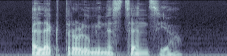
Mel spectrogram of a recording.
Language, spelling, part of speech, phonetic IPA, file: Polish, elektroluminescencja, noun, [ˌɛlɛktrɔlũmʲĩnɛˈst͡sɛ̃nt͡sʲja], Pl-elektroluminescencja.ogg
